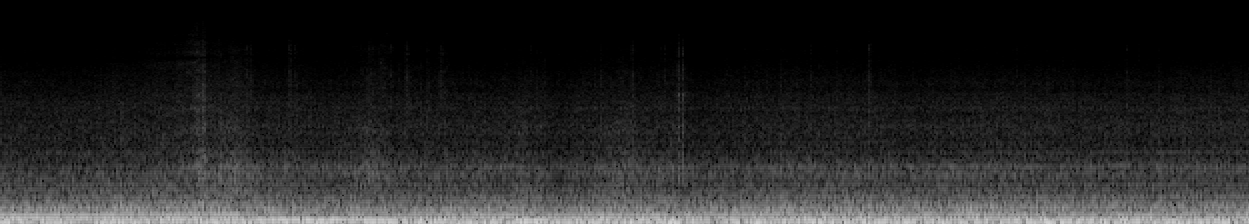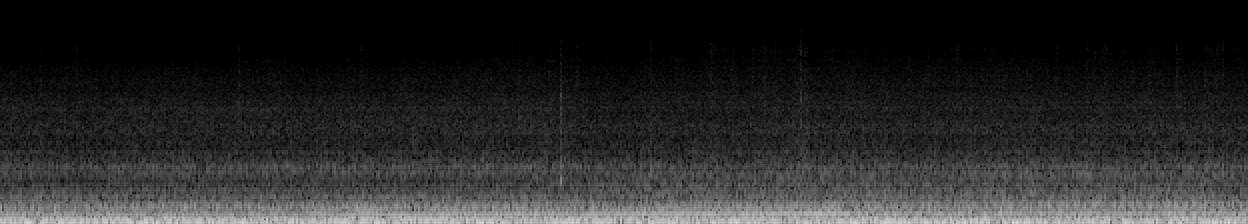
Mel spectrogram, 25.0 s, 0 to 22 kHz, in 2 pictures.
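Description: BMW E34 525i's straight-six engine and road noise heard from inside the cabin while cruising. The engine note is steady, then climbs slowly in pitch through the second half.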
